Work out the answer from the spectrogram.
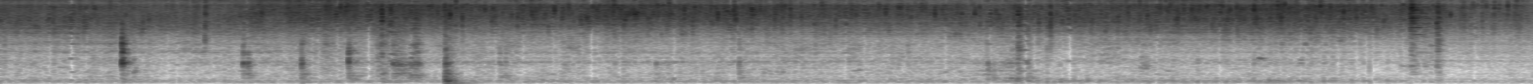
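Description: Halved boiled eggs frying in oil and masala paste in a nonstick pan: a steady high sizzle, with scattered clicks and scrapes of a steel spatula and spoon turning them.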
